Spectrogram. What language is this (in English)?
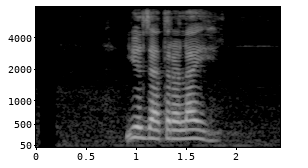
Nepali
